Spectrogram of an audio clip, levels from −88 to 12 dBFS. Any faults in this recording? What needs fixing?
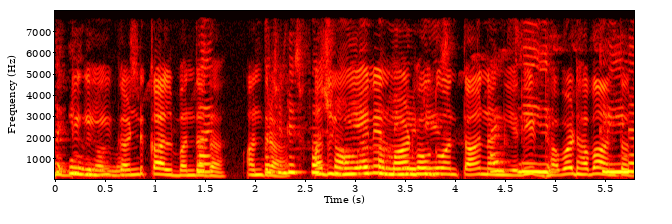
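Nothing here needs fixing: the speech has just been through a call's usual microphone processing, so the lowest bass is trimmed and nothing reaches above 8 kHz, which is exactly what that kind of path does.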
